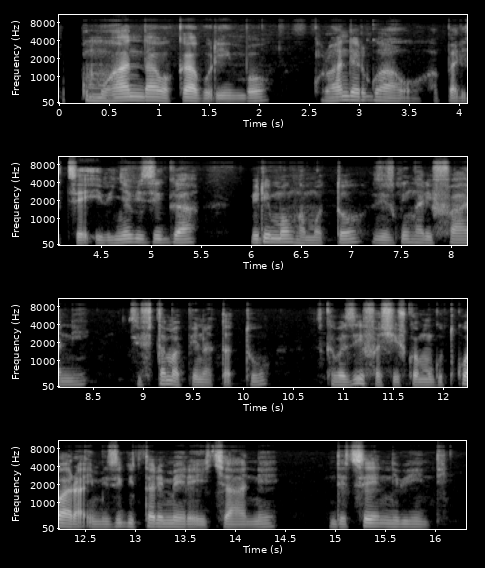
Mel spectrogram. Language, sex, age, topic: Kinyarwanda, male, 18-24, government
